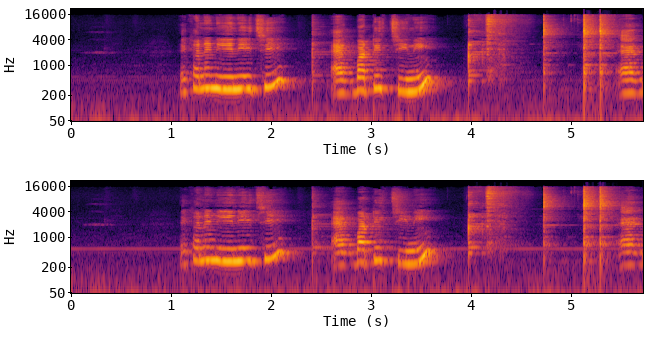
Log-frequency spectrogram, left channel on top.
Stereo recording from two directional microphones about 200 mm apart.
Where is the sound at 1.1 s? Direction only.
50° left (ahead or behind).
